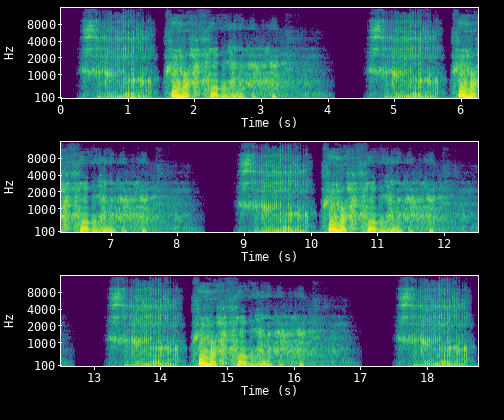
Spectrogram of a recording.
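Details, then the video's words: Sleeping puppy snoring: deep, rough, low-pitched snores in regular bursts about every four seconds, each breath separated by a short silence. "Puppy Sleeping and Snoring"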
